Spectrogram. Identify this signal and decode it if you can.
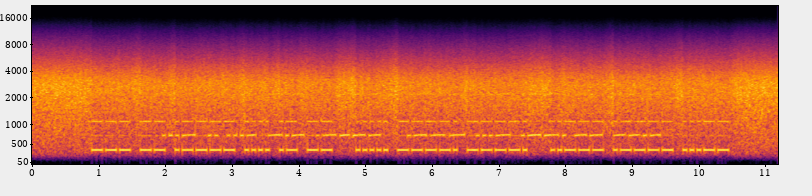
Morse code, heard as two keyed tones, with radio static. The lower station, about 23 wpm, 360 Hz: OM1HAM 599 213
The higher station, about 24 wpm, 740 Hz: VIVK1 JVPMQ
